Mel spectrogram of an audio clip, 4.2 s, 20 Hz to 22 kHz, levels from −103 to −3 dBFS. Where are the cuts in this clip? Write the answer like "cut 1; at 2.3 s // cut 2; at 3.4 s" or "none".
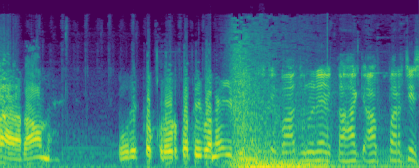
cut 1; at 2.7 s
